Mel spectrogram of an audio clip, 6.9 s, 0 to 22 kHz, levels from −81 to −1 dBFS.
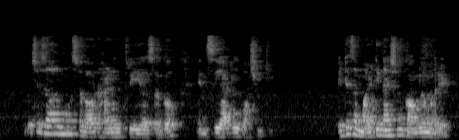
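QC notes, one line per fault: Throughout, noise suppressor applied to music or sounds: a speech-tuned suppressor treats steady tones, ambience and decaying tails as noise, so gain swings by about 20 dB. Attacks pass while sustained parts sink, causing pumping. The waveform envelope visibly breathes, with nothing above 8 kHz.
0.0–0.43 s, 2.66–3.01 s, 3.68–5.09 s and 6.72–6.9 s, sound cut by the noise suppressor: held or fading material is pushed down about 20 dB, longest across 3.68–5.09 s. The waveform shows collapsed troughs, and the spectrogram shows sustained bands dimming while transients remain as vertical streaks.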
